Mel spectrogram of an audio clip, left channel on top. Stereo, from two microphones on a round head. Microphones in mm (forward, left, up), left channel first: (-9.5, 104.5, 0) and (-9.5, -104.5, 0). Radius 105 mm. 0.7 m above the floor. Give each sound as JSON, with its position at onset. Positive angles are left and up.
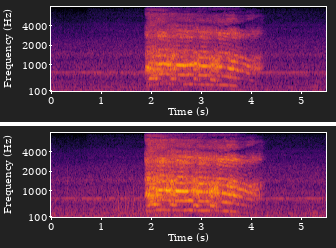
{"t": 1.9, "sound": "a scream", "side_deg": -55, "distance_m": 1.7}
